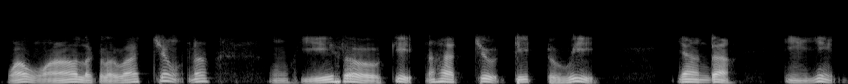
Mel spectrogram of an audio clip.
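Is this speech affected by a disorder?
No.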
